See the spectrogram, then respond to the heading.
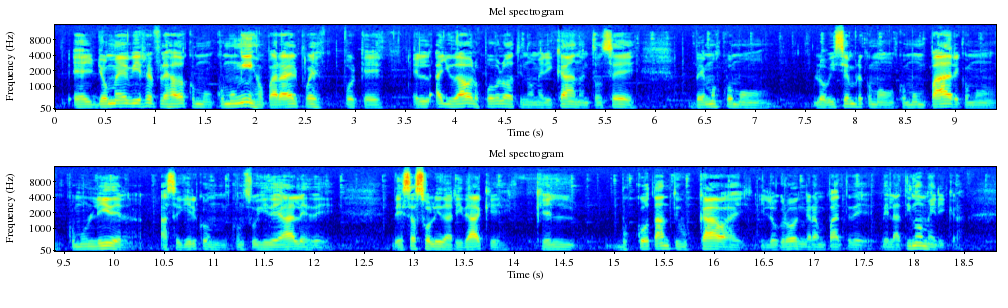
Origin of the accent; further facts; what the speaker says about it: Bayamo, Granma, Cuba; De la ciudad de Bayamo. Un saludo a mi pueblo.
